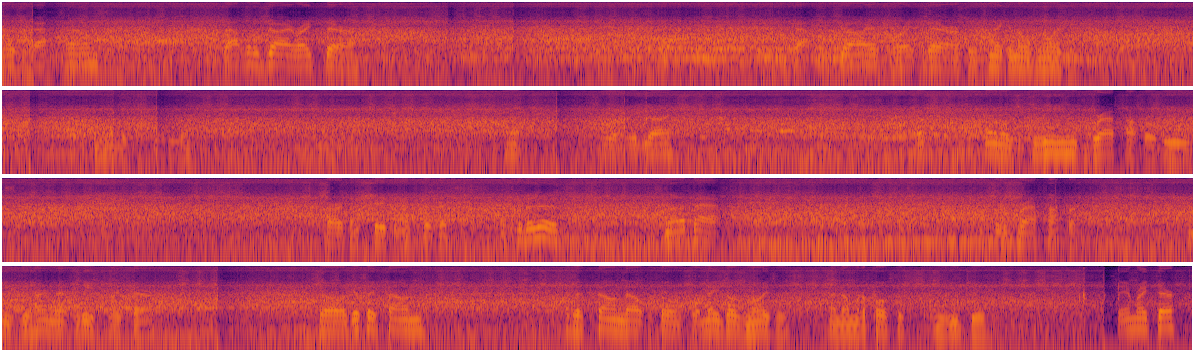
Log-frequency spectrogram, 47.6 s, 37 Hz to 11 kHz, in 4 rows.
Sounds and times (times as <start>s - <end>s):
Speech: 0.0s - 1.0s, 2.2s - 3.6s, 7.8s - 10.8s, 12.8s - 13.9s, 16.9s - 17.2s, 17.9s - 19.9s, 21.0s - 24.0s, 27.0s - 29.5s, 30.4s - 31.0s, 33.7s - 34.6s, 35.7s - 37.3s, 38.8s - 40.0s, 41.4s - 45.6s, 46.8s - 47.5s.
